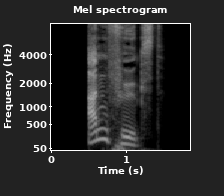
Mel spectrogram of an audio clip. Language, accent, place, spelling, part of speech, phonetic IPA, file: German, Germany, Berlin, anfügst, verb, [ˈanˌfyːkst], De-anfügst.ogg
- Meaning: second-person singular dependent present of anfügen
